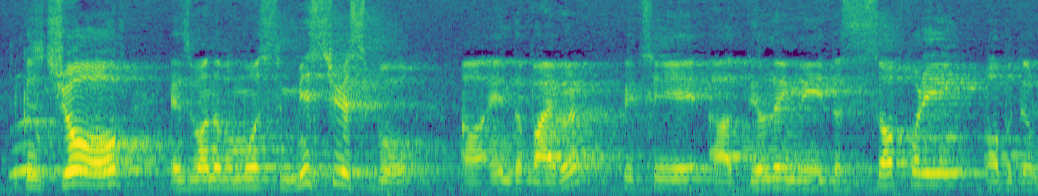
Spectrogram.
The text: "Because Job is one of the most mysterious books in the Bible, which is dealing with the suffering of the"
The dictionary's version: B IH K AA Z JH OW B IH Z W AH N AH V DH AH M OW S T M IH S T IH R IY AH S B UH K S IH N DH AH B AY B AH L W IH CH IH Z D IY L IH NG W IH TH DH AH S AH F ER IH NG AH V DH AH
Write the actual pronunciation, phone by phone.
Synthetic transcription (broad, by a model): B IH K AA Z JH OW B IH Z W AH N AH V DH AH M OW S T M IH S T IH R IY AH S B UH K IH N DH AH B AY B AH L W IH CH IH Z D IY L IH NG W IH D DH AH S AH F ER IH NG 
